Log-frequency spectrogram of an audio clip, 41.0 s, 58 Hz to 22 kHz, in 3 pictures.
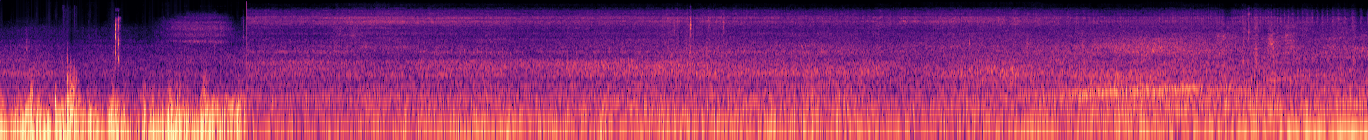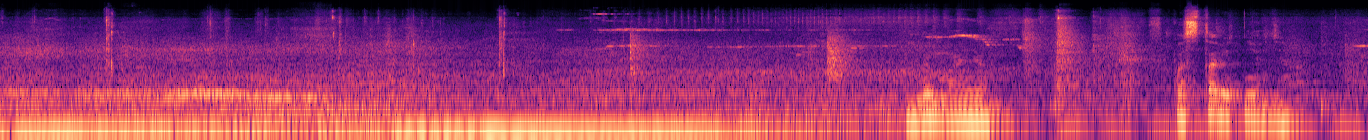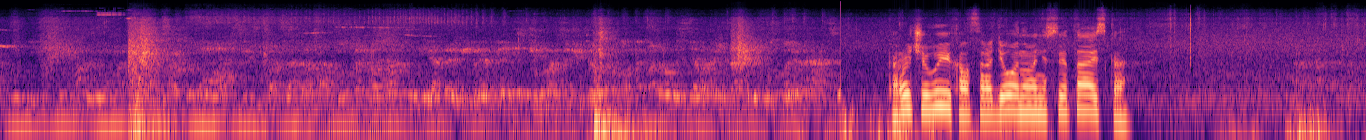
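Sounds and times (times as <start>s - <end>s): wind buffeting microphone: 0.0s - 15.4s, 39.6s - 41.0s
low rumble: 0.0s - 23.0s
vehicle passing by: 2.1s - 25.1s.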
